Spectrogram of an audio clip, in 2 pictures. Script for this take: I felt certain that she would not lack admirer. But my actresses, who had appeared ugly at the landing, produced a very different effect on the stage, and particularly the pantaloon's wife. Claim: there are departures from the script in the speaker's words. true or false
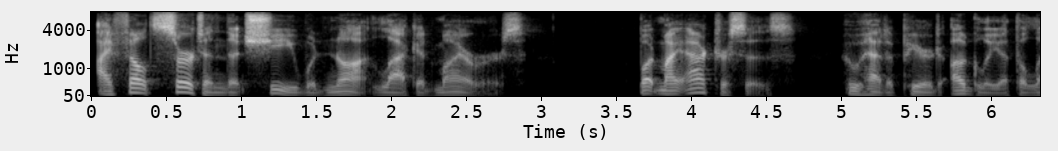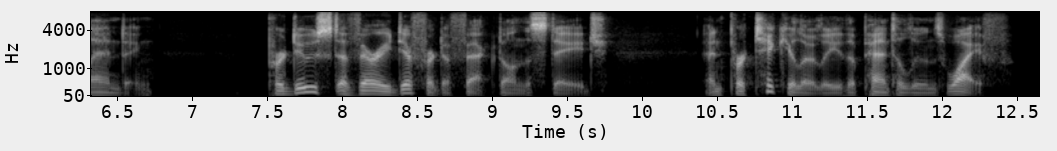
true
